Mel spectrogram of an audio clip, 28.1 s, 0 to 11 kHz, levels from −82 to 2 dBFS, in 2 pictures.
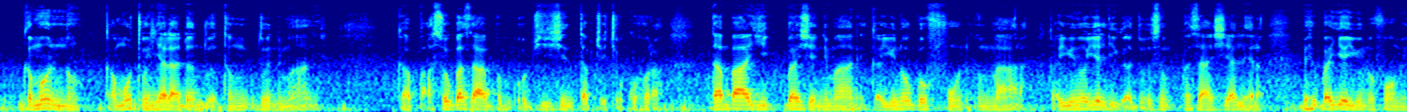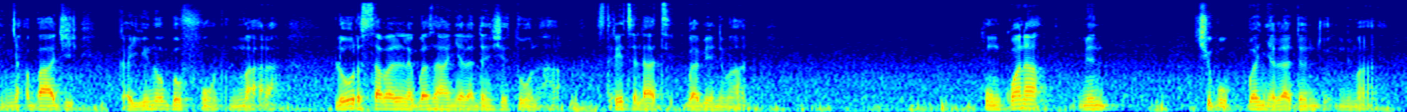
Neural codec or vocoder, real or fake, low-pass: none; real; 9.9 kHz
